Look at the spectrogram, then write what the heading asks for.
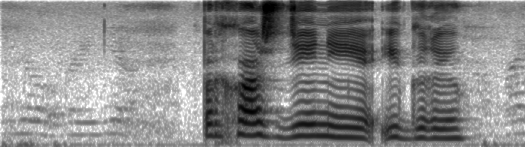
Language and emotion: Russian, neutral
